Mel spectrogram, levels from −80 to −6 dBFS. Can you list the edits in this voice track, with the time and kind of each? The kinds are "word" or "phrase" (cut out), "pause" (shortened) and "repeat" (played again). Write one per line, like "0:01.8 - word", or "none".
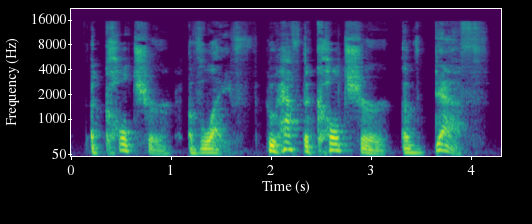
0:01.1 - pause
0:01.9 - pause
0:02.3 - phrase

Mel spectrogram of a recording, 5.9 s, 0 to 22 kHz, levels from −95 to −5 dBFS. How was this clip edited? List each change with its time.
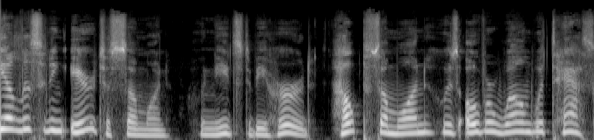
0:03.2 - pause

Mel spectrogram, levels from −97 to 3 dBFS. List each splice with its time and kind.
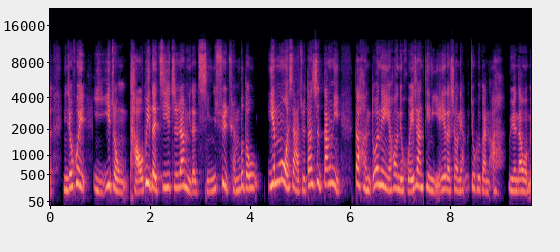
none

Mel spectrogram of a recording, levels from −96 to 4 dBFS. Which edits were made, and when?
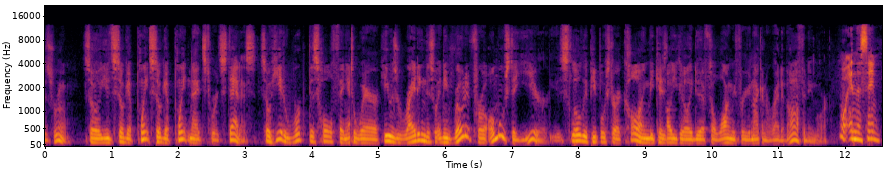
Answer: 0:01.6 - repeat
0:03.2 - pause
0:04.6 - word
0:09.3 - word
0:10.0 - word

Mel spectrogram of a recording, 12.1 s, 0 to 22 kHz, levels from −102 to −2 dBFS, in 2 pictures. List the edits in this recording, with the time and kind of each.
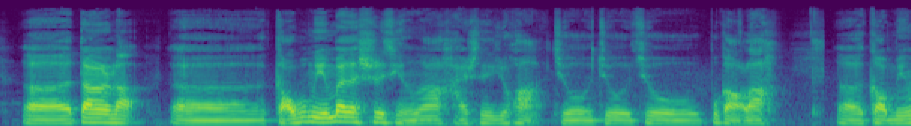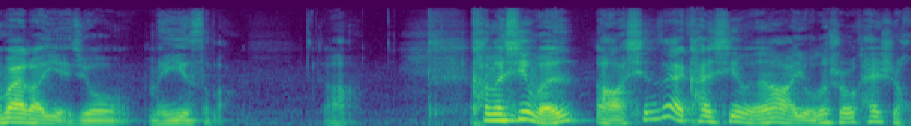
0:01.1 - pause
0:05.5 - pause
0:09.2 - word

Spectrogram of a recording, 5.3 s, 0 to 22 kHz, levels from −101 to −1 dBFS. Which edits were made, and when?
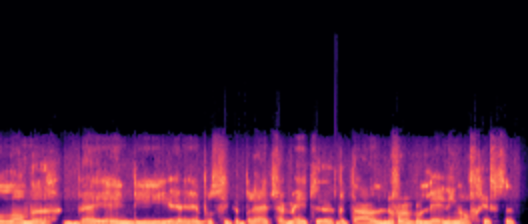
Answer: none

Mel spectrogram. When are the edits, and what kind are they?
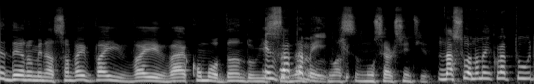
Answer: none

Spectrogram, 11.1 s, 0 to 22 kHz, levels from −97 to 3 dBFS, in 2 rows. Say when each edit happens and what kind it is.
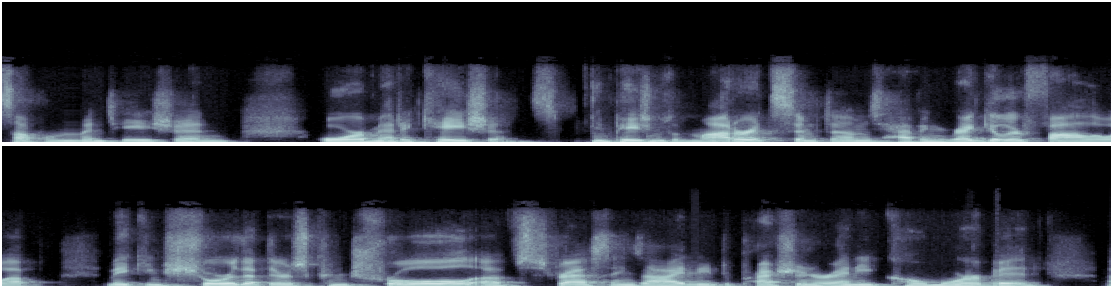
0:02.9 - pause

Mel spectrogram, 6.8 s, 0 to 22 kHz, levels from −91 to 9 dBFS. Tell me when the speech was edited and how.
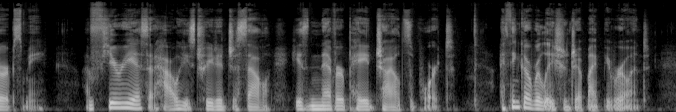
0:00.9 - word

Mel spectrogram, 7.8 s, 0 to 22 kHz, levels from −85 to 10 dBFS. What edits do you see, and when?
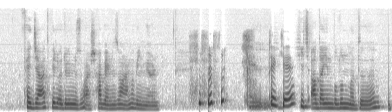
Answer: none

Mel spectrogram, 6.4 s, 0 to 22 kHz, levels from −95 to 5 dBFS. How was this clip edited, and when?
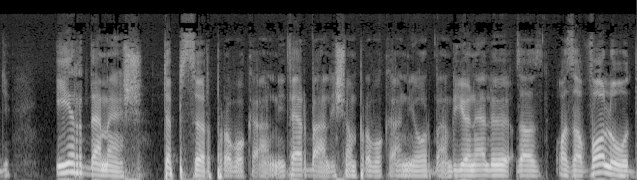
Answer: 0:01.5 - pause
0:02.9 - word
0:04.5 - phrase
0:05.2 - word
0:05.5 - pause

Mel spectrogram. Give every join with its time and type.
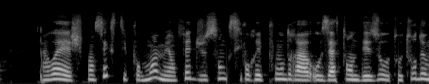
0:02.4 - word

